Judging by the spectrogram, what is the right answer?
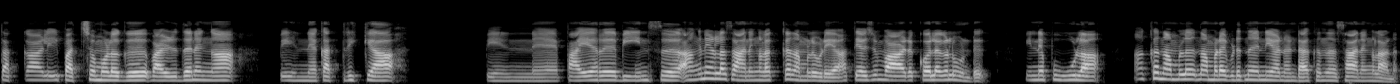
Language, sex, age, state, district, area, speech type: Malayalam, female, 60+, Kerala, Kozhikode, rural, spontaneous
